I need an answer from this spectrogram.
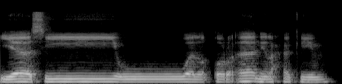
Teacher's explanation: hukumnya nun sukun ketemu waw idgham bi gunnah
